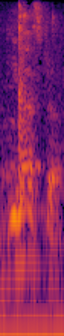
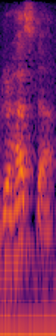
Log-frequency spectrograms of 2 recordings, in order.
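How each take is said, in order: First: The r sound is moved near the end of the word. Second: The r sound comes right after the first consonant. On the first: "they take this R and they put it over here" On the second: "say the word Grihastha"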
